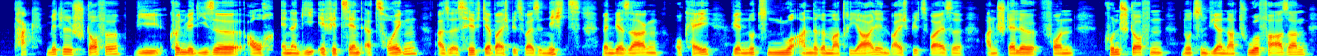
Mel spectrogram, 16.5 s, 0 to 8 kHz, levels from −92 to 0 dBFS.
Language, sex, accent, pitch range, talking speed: German, male, German, 90-110 Hz, 110 wpm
